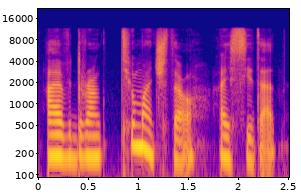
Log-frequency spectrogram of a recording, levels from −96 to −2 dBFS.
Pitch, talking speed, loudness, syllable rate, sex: 185 Hz, 190 wpm, -19 LUFS, 4.5 syllables/s, female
